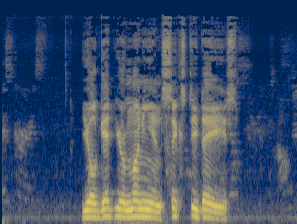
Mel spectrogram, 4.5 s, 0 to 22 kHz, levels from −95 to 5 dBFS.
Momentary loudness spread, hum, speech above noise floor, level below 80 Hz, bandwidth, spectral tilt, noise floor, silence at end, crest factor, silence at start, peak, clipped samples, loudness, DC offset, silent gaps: 8 LU; none; 40 dB; -48 dBFS; 16.5 kHz; -6 dB/octave; -53 dBFS; 0.95 s; 14 dB; 1.25 s; -2 dBFS; under 0.1%; -13 LUFS; under 0.1%; none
